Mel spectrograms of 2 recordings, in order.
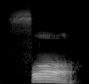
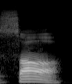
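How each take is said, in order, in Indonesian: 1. Konsonannya terdengar berat, lidah naik. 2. Konsonannya terdengar ringan, lidah tidak naik. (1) "Harusnya so" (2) "pengucapan yang salah tidak naik"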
